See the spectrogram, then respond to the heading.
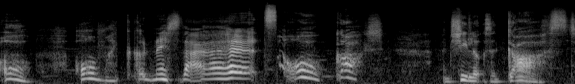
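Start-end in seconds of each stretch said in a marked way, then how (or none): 0.0-3.8 very high, put-on, faked cries of pain. Looking up at a young lady after a staged fall: faking pain. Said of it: "look up at the young lady and go".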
